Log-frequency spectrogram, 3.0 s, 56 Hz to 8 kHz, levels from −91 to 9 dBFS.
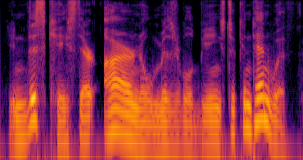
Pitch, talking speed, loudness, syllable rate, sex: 100 Hz, 215 wpm, -18 LUFS, 6.2 syllables/s, male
